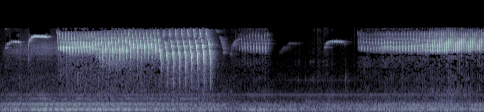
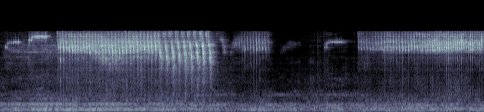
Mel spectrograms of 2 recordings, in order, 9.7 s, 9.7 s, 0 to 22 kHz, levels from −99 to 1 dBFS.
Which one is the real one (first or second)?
first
